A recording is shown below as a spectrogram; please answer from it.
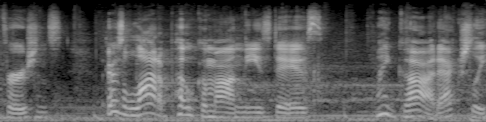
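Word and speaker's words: Pokémon: I'm just curious because I still love me some Pokemons. Pokemans. It's funny because I used to get so mad at my parents for saying it wrong. No, it's not Pokemans, it's Pokemon.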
